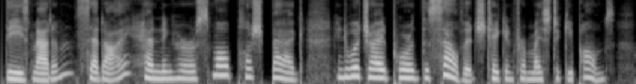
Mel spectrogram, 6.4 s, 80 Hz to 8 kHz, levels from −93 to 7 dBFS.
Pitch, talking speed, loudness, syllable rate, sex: 230 Hz, 210 wpm, -18 LUFS, 5.4 syllables/s, female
